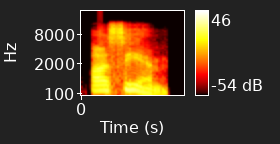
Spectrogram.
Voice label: "RCM", Indian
